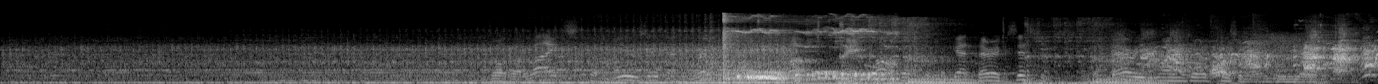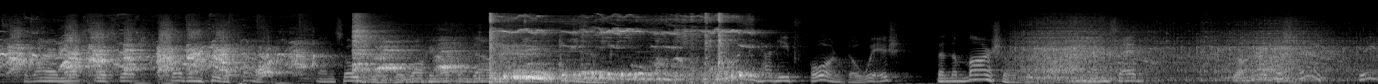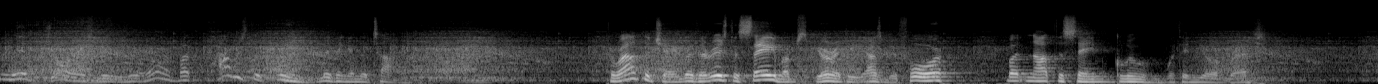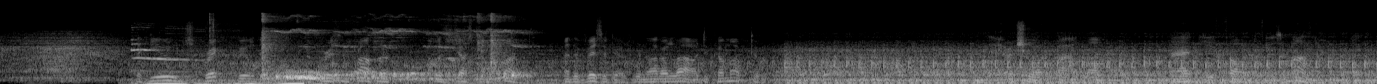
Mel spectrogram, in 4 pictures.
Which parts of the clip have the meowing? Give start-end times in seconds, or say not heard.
42.6-44.4.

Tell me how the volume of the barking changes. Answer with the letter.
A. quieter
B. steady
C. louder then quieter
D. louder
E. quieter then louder
C.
